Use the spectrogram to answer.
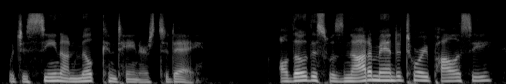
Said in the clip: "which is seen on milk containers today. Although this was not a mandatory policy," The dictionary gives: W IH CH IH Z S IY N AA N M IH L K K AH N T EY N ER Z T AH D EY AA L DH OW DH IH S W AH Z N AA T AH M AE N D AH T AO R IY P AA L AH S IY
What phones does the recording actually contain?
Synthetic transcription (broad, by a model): W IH CH IH Z S IY N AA N M IH L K K N T EY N ER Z T AH D EY AA L DH OW DH IH S W AH Z N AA T AH M AE N D AH T AO R IY P AA L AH S IY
